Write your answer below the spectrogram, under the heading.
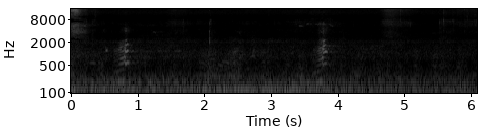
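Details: Geese on a pond, two short harmonic honks about three seconds apart, each a quick run of stacked, slightly nasal notes, over a steady low rumble of background noise.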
